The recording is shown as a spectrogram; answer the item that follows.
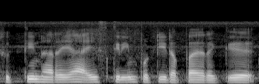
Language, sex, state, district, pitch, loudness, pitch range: Tamil, male, Tamil Nadu, Kanyakumari, 110 Hz, -17 LUFS, 105-115 Hz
